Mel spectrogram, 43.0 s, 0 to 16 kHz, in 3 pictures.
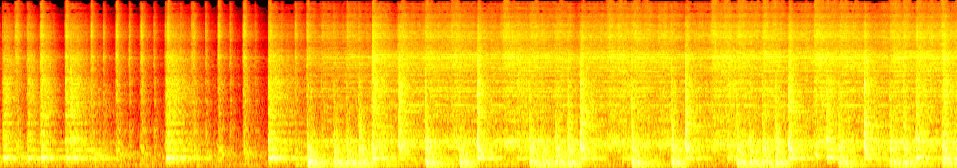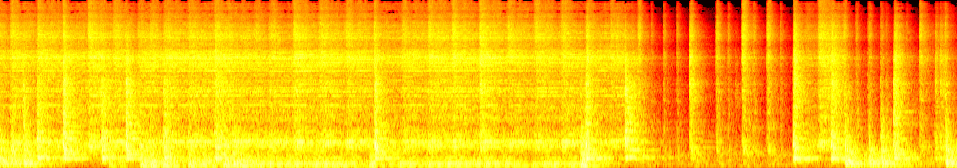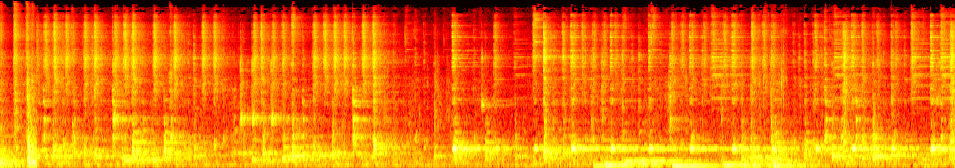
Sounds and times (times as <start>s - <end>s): Percussion: 0.0s - 43.0s.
